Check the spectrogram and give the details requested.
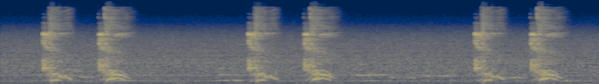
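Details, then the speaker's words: Three pairs of harsh, short barking coughs with quiet breathing between: the typical barking cough, presented in a lesson on laryngitis. "Así como escucharon, es el sonido típico de una tos perruna."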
